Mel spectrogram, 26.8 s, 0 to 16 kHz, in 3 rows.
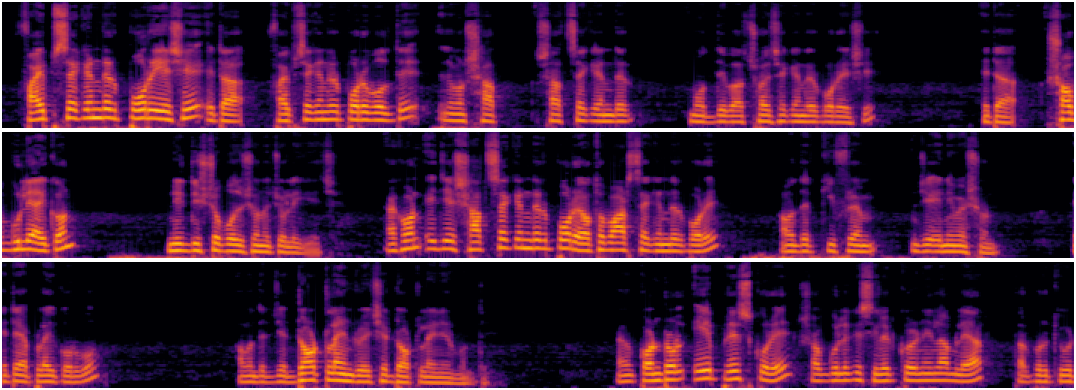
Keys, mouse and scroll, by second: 23.7 ctrl+Num_Lock, 24.2 ctrl+a.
